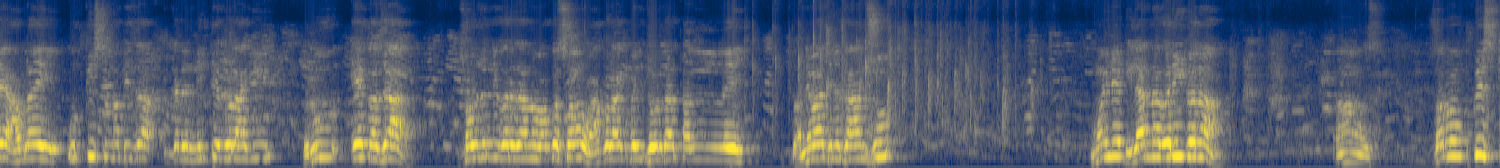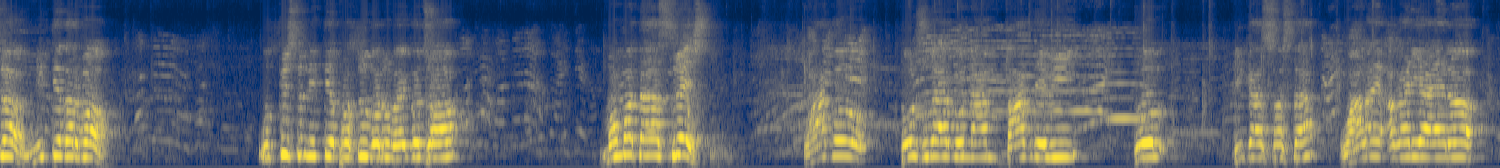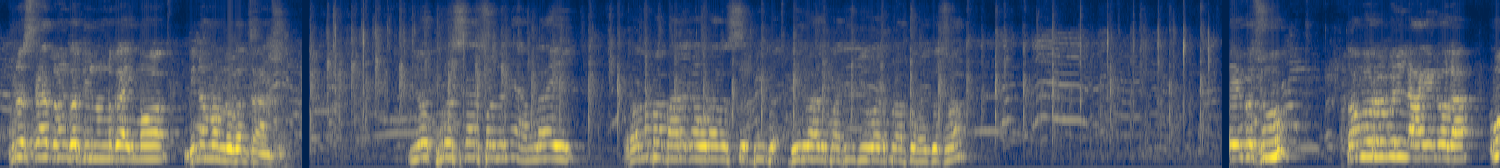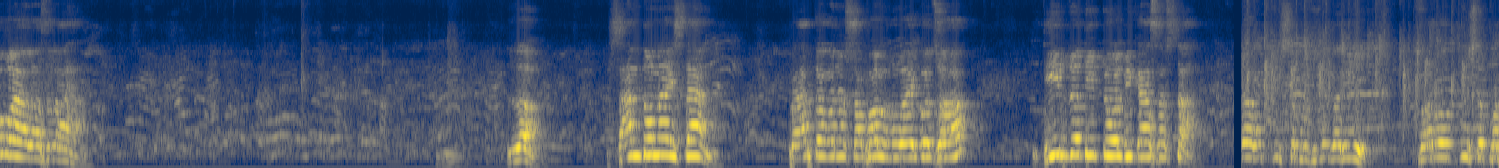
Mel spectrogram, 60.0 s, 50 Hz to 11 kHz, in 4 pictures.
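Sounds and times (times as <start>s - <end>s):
man speaking into microphone: 0.0s - 9.0s, 13.4s - 16.2s, 17.6s - 19.6s, 21.0s - 22.3s, 23.0s - 33.0s, 34.1s - 39.7s, 42.3s - 46.0s, 52.9s - 59.9s
background chatter of people: 0.0s - 59.9s.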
